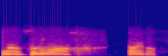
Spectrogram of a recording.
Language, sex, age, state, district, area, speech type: Tamil, male, 18-30, Tamil Nadu, Nagapattinam, rural, conversation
